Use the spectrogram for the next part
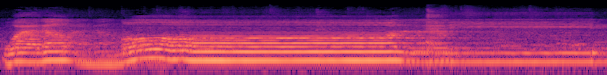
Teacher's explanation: Huruf bertasdid di waladdallin itu tasdid ke huruf lam ada nabar namanya. Ada penekanan, ada nabarnya.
